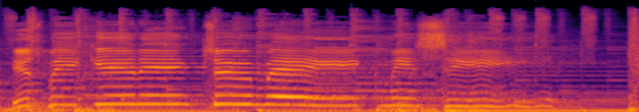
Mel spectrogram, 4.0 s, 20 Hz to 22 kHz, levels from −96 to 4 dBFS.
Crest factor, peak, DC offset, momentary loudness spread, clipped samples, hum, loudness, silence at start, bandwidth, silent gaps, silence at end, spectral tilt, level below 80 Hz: 16 dB; -4 dBFS; under 0.1%; 10 LU; under 0.1%; none; -19 LUFS; 0 s; 17 kHz; none; 0 s; -4 dB/octave; -30 dBFS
